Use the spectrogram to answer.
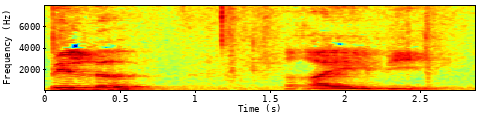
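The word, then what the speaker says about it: بالغيب: When you read this together, you do not pronounce this alif, and you combine ba with lam, so it becomes bil ghaibi.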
